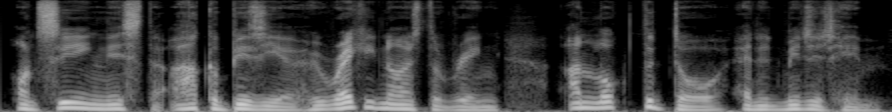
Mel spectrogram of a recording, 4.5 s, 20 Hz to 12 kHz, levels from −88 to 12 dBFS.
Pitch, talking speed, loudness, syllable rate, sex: 115 Hz, 200 wpm, -18 LUFS, 6.4 syllables/s, male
